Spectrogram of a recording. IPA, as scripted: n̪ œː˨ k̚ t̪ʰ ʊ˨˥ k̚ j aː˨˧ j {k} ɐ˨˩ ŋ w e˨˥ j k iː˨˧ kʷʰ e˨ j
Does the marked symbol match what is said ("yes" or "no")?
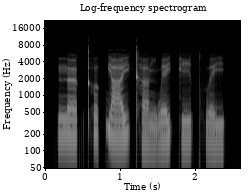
no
